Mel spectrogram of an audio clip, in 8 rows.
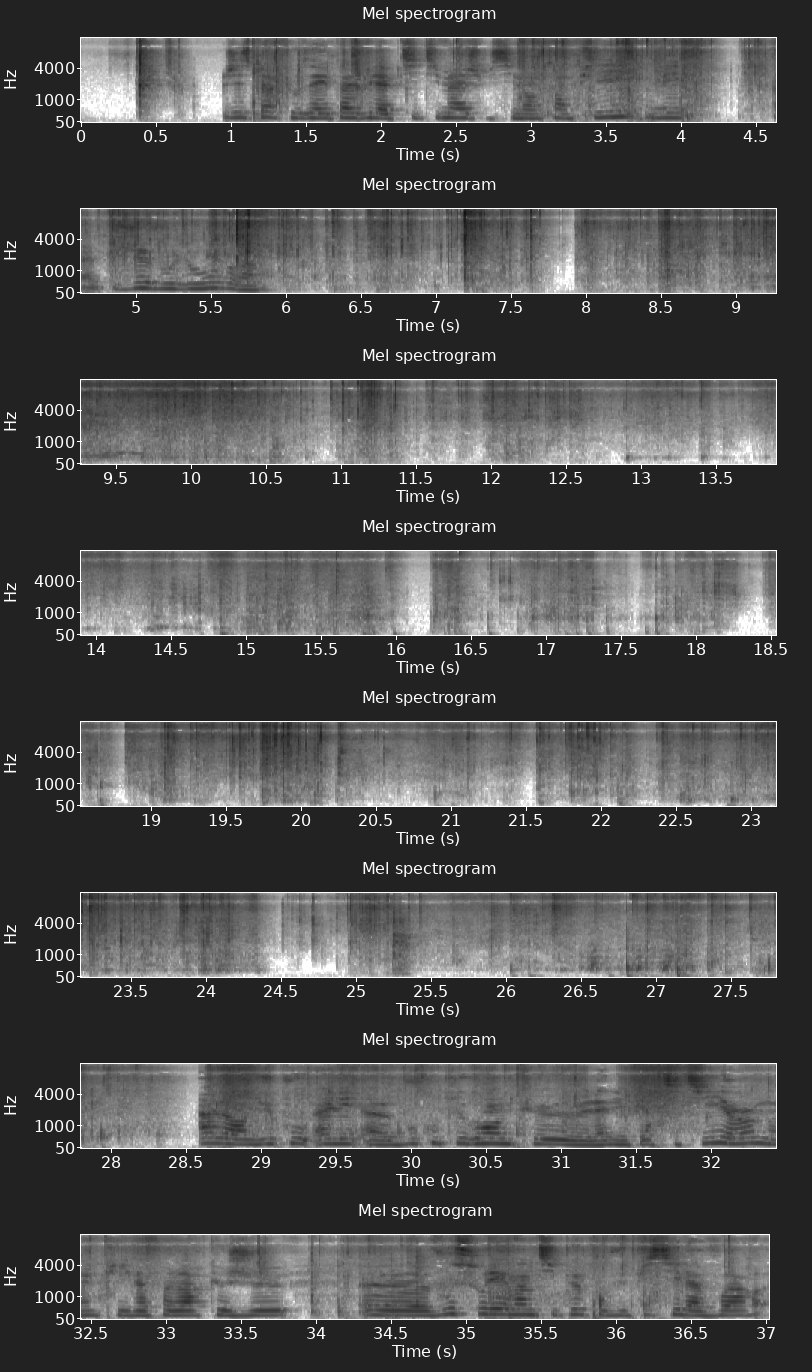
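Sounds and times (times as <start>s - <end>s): plastic wrapping crinkling: 0.4s - 37.0s
paper-covered roll rustling: 2.9s - 37.0s.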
